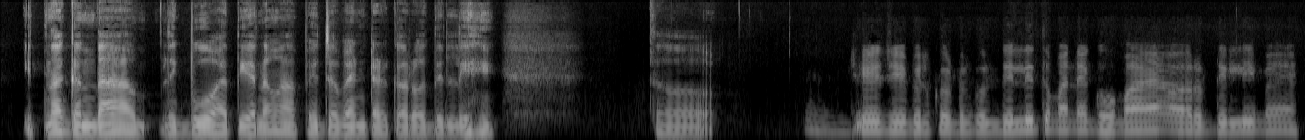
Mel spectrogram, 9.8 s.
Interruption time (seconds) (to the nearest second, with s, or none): none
